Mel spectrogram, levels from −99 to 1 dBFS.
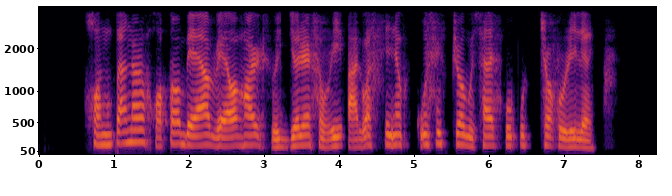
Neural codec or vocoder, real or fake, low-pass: codec, 16 kHz, 1 kbps, FunCodec, trained on Chinese and English, 50 frames a second; fake; 3.6 kHz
